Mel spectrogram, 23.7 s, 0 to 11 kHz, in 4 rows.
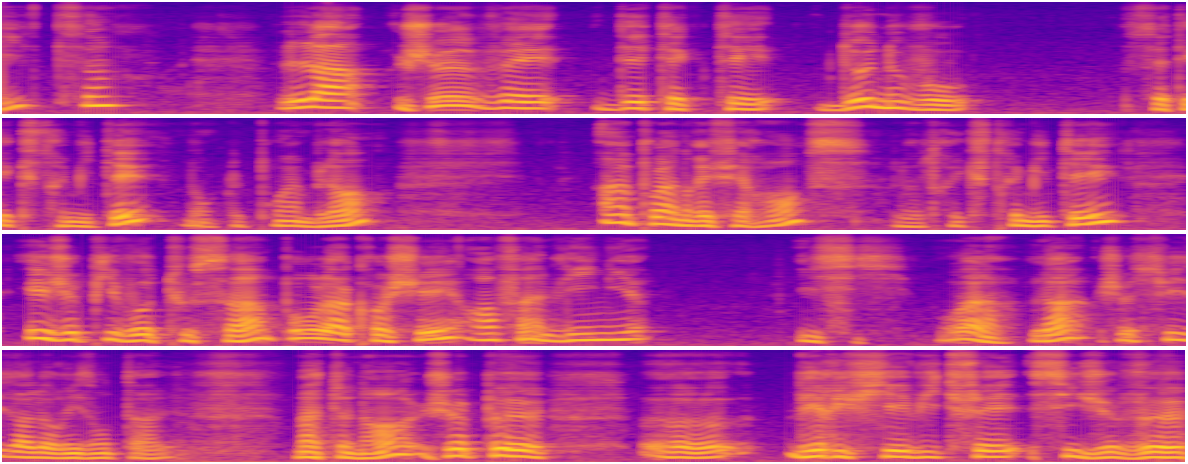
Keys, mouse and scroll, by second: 7.3 click, 10.5 click, 15.6 click, 17.1 scroll up 1, 17.6 scroll down 1, 18.3-19.0 right drag, 21.2 right click, 22.1 click.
